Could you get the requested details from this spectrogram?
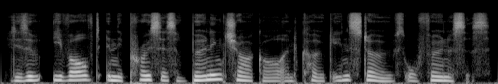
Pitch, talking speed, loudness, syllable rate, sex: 175 Hz, 180 wpm, -19 LUFS, 4.9 syllables/s, female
